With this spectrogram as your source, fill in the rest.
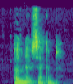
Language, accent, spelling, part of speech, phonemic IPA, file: English, Southern England, ohnosecond, noun, /ˈəʊ(ˈ)nəʊˌsɛkənd/, LL-Q1860 (eng)-ohnosecond.wav
- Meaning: The fraction of time between making a mistake and realizing it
